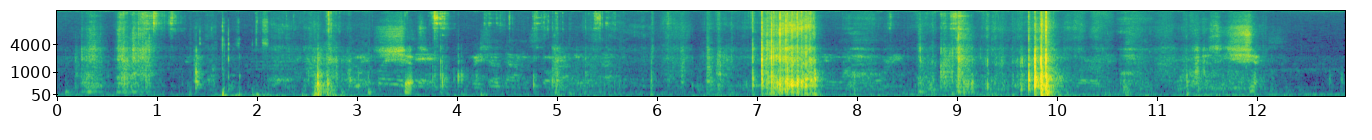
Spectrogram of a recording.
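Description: Hands rummaging through a box of small packaged items: scattered light clicks and rustling, a loud half-second rustle about seven seconds in, and a sharp knock about ten seconds in.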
